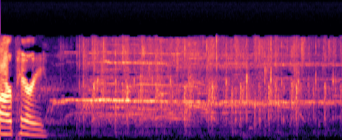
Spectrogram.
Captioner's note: cheers, applause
